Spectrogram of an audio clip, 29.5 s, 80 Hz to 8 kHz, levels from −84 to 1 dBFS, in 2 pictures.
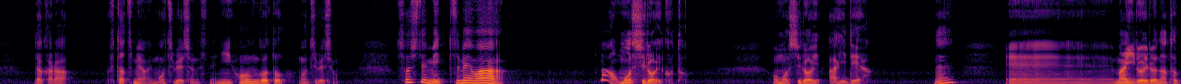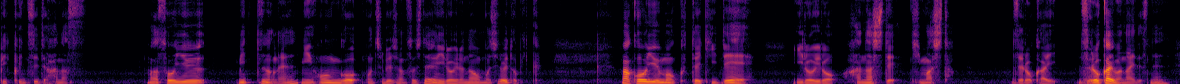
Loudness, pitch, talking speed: -31 LUFS, 110 Hz, 260 characters per minute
